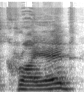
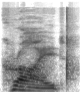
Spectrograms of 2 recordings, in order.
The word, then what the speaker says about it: cried: pero says yeah cried no it's cry Ed it's cried so that is the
